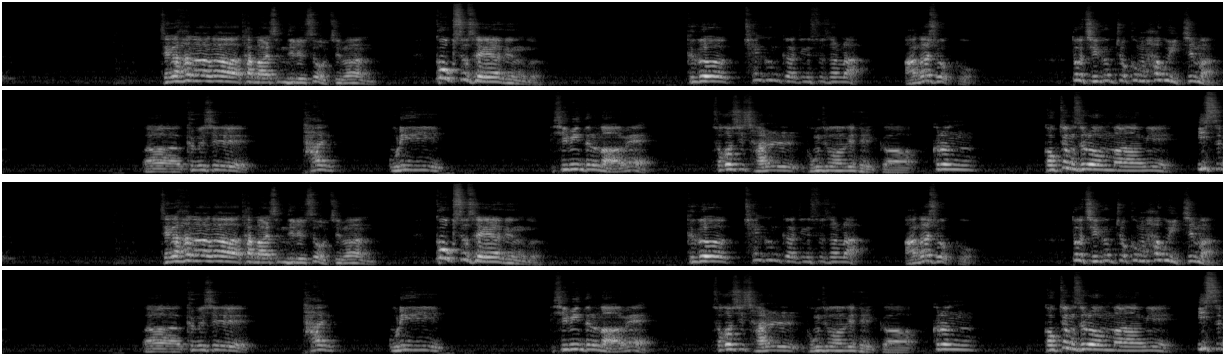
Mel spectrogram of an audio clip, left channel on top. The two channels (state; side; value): identical; both; correlation 1.00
